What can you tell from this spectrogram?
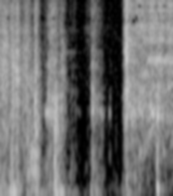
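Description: A dog knocks a sound panel off a wall, making a loud, scraping clatter in two rough bursts, a brief lull between them, then a second rattling crash that fades out.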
